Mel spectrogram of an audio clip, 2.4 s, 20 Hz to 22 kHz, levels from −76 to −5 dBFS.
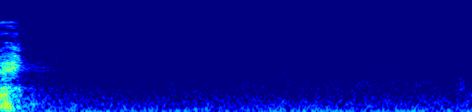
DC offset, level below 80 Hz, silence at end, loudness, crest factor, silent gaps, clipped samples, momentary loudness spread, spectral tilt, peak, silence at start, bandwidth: under 0.1%; -62 dBFS; 0 s; -50 LUFS; 26 dB; none; under 0.1%; 6 LU; -4 dB/octave; -22 dBFS; 0 s; 11.5 kHz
